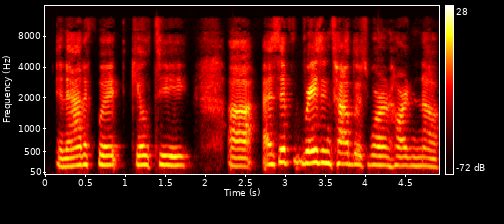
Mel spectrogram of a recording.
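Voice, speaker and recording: With a New York accent, a woman speaks very slowly at a fairly high pitch with ordinary pitch variation. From New York City. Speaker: parenting coach. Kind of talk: interview.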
